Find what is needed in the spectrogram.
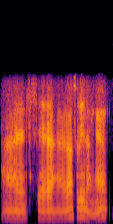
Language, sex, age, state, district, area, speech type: Tamil, male, 18-30, Tamil Nadu, Thanjavur, rural, conversation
